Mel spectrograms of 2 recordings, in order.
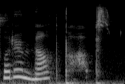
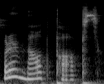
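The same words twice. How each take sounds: First: Whispered. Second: Said in the usual way. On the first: Shown as a demonstration.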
